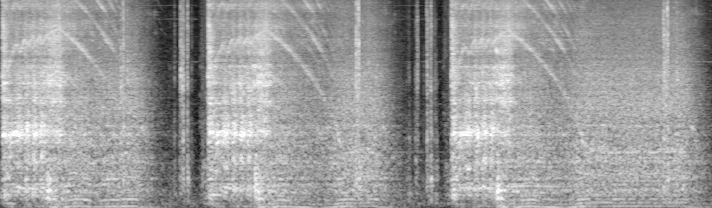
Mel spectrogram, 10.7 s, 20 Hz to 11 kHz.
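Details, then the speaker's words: 2005 VZ Commodore V6 after a new starter was fitted, following a no-crank fault with a burnt solenoid and loose battery terminals: three clean starts, each cranking briskly and catching straight away with no clicking; repair successful. "I'd say that's a success there you go there's another one off the list wasn't really a hard repair was it"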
